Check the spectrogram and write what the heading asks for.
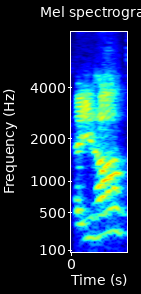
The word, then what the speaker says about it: Piha: I think it was Piha. Did I pronounce that correctly? Yeah, Piha, yeah.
